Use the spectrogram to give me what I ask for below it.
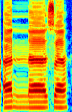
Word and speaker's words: الناس: Kemudian pada lafal an-nasa di sini ada alif lam syamsiyah, yaitu alif lam yang kita tulis tapi tidak dibaca, langsung ke huruf nun yang tasydid.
